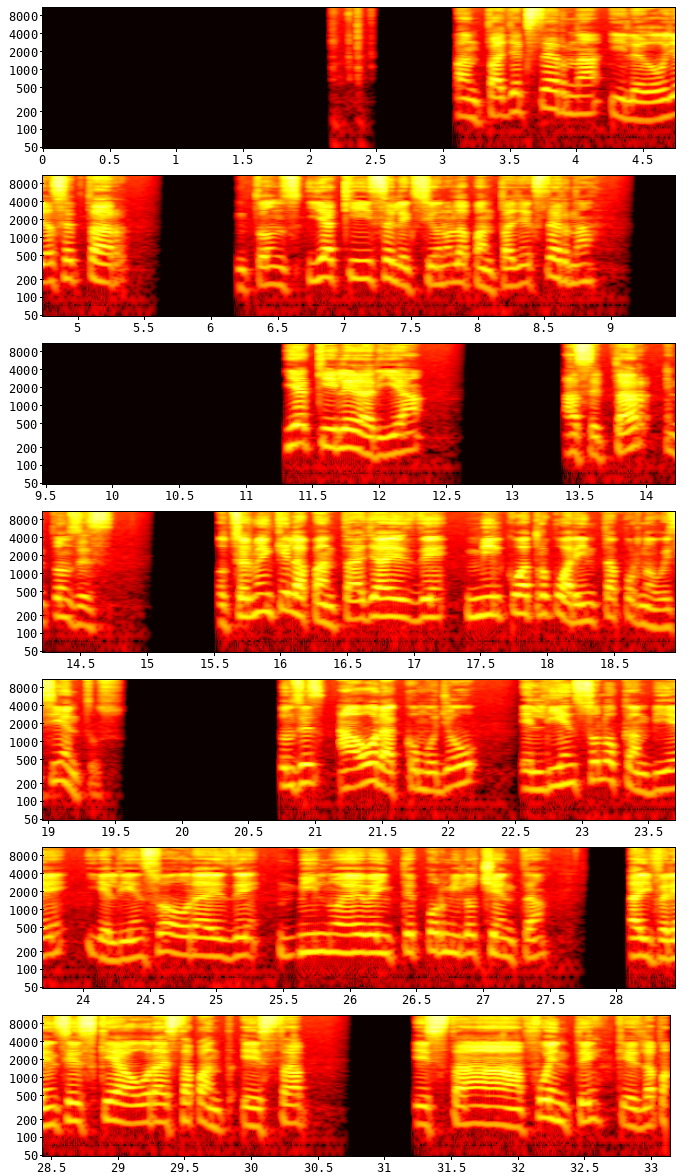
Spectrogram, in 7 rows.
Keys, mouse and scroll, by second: 0.0-3.3 typing, 4.8 click, 7.4 click, 8.6 click, 19.9 click.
